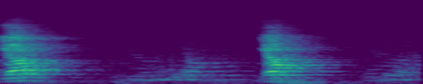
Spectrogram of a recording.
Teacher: 혀뿌리 쪽이 연구개 쪽을 콱 막았다가 터트리지 않고 그대로 콱 막은 채로 소리가 끝납니다. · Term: 불파음화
